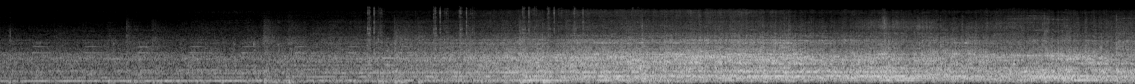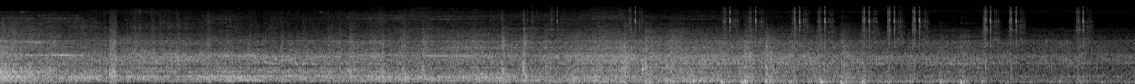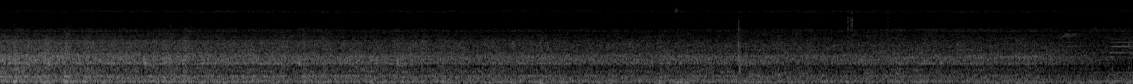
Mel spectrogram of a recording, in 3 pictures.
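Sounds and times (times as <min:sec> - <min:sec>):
electric train passing: 0:00.0 - 0:34.0
sharp wheel clicks on rails: 0:03.7 - 0:06.1, 0:16.8 - 0:22.3.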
